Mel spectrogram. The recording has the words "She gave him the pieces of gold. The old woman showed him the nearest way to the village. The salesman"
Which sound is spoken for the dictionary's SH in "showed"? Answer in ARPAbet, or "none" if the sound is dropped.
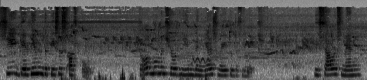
SH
